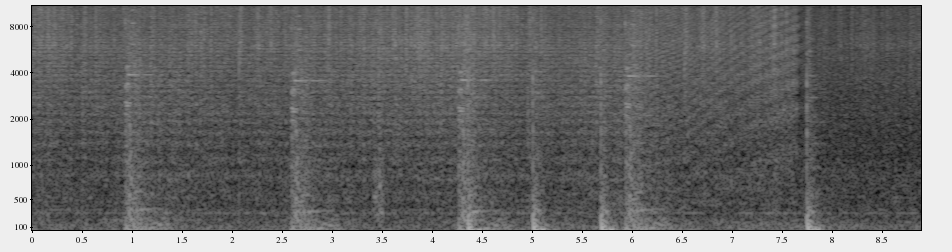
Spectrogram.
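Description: Heavy metal blocks clunk into place one after another.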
